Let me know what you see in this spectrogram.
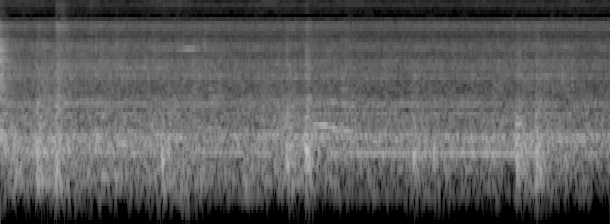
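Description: Echizen Railway electric railcar running along snow-covered track, heard from inside the driver's cab: a steady rumble of wheels and motor with a low hum and occasional knocks.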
